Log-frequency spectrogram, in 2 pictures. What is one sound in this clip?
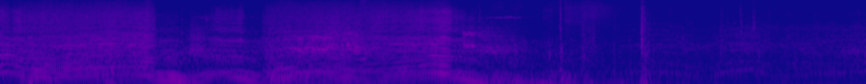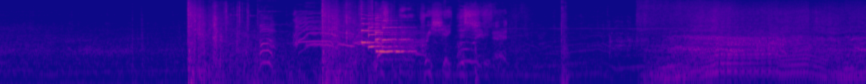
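A muscle car's engine revs as it accelerates.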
